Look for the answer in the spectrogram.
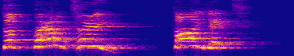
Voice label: Sight Lost Shout, Male, en; Battle; Barks; Dialog; Sinecure Banneret

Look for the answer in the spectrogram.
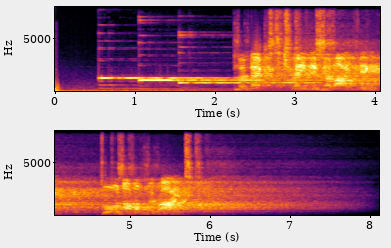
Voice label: Subway Announcer, en; Warframe; Entrati Lab Quest; 2023 TennoCon

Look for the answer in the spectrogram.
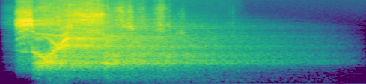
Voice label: Whispers; Sorren

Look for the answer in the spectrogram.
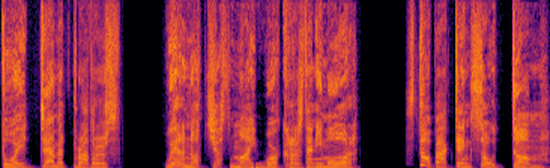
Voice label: Patrol Prime Grineer Female; Tau; Battle Barks

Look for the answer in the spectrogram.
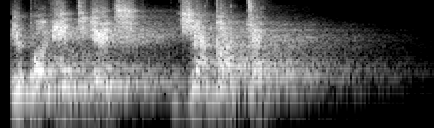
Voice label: Reload Crewmen, en; Warframe; Corpus Crewmen; Crewman A; Battle Barks

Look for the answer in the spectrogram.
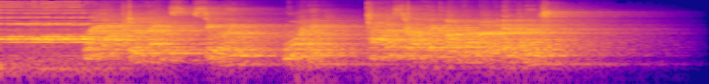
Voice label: Alarm Corpus Ship Voice; Warframe; Protea Quest

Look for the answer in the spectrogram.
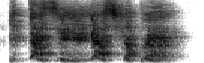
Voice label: Player Spotted Male, en; Dialog; Barks; Battle; Corpus Venus; Warframe; CorpusVenusMaleB

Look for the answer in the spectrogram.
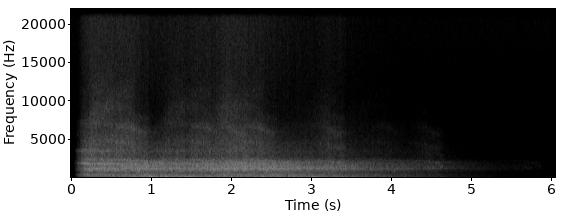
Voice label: Sentient Vessel Delay Pain; Warframe; Tau

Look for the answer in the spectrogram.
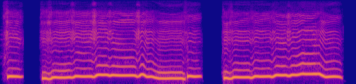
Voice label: Female Worker; Dialog; Warframe; Solaris Venus

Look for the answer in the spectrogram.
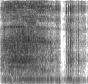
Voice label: Pain Grineer Wolf, en; Battle Barks

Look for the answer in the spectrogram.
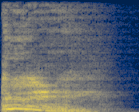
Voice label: Pain Heavy; Warframe; Dax Heavy; Battle Barks

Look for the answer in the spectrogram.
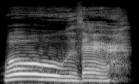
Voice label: Horse Stop Walk Adult; Duviri

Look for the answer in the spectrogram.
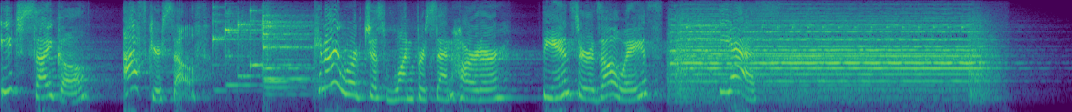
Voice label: PA System, en; Warframe; Solaris Venus

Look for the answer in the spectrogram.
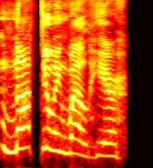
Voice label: Crew Near Death, Female; Warframe; Railjack; Cephalon Suda

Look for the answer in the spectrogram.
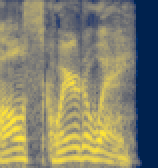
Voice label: Crew Task Done, Male; Dialog; Warframe; Railjack Crew; Perrin Sequence

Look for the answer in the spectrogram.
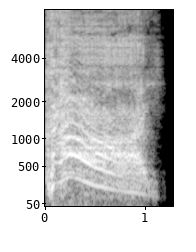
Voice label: Attack Grineer Ghoul Sargeant, en; Grineer Ghoul Drill Sargeant; Battle Barks

